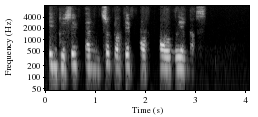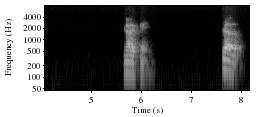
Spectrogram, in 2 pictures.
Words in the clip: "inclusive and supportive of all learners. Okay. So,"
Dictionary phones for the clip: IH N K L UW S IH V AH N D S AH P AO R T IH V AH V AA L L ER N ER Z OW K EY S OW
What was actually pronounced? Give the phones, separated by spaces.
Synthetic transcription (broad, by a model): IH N K L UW S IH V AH N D S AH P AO R T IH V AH F AA L W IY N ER S OW K EY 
